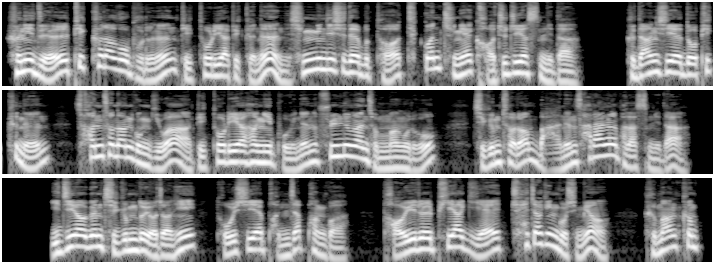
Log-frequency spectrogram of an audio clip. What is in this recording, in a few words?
Male Korean Other Projects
